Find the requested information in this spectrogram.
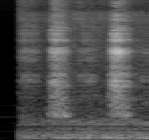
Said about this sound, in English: When we're anxious or stressed, our breathing often becomes shallow, rapid, and focused in the upper part of our chest, sounding a lot of times like this.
